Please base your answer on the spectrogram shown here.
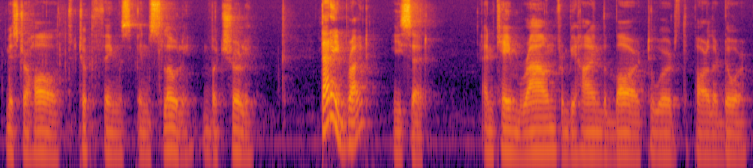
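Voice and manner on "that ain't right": rustic landlord. Acted. Rustic landlord voiced in reading.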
